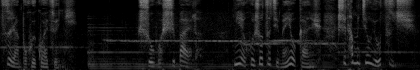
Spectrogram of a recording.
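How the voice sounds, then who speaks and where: A woman's voice: fairly low pitch, big pitch swings, a little fast. An actress playing a wary, resolute young woman in a visual novel, earnest and accusing in manner. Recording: background music behind the voice.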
